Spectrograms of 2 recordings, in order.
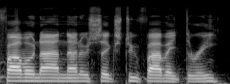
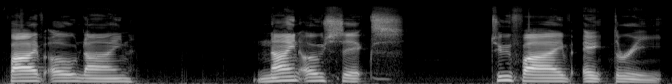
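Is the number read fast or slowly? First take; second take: fast; slowly. First: The number is read at a fast pace. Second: The number is read at a slower pace. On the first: "I said that a little fast right there" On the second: "I'll say that slower"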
